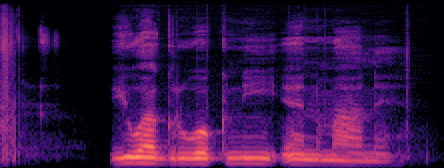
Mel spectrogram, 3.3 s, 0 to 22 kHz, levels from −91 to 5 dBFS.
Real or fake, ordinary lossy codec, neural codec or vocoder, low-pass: real; none; none; 19.8 kHz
